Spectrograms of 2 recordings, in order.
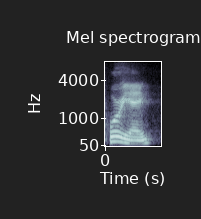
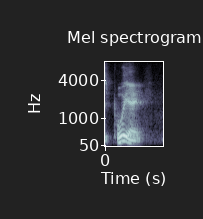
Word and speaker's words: Poirier: I've been calling him Poirier, which is definitely not how to pronounce it. It is Poirier. And even though I took French, I should have known that.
